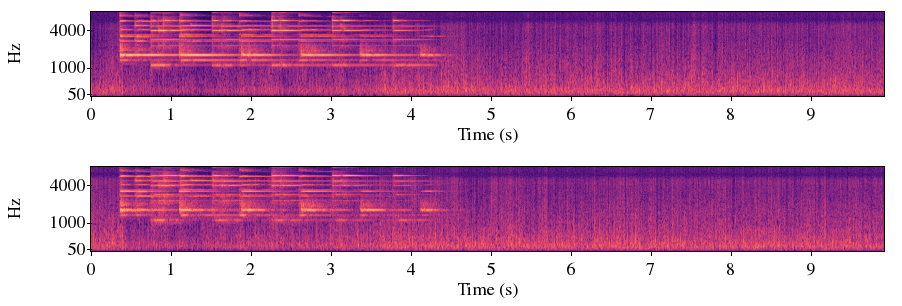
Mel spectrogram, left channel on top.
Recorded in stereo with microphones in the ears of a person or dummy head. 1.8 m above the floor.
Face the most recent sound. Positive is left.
turn(degrees=20)  # may be behind; listen again after turning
